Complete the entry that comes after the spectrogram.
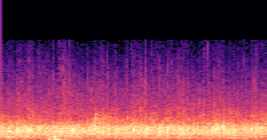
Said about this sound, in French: Donc euh, gros applaudissements pour Michael.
